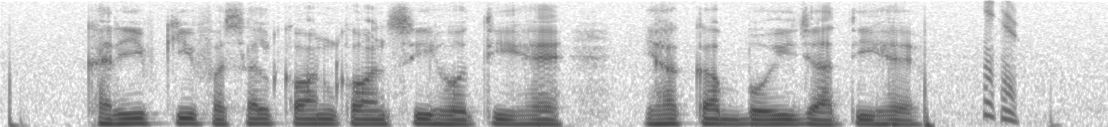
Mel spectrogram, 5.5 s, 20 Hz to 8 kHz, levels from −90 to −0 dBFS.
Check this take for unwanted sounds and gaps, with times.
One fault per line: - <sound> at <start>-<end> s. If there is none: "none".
- chirp at 4.9-5.2 s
